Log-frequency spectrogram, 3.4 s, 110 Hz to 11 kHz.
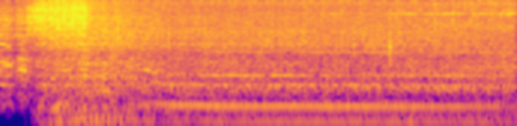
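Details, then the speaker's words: Audi C5 RS6 V8 cold start after sitting a month, on new aftermarket (Chinese) cam chain tensioners fitted with cam belt; engine catches and settles to smooth, even idle with no rattle; healthy cold start. "Well, as you can hear from that, not a single rattle. So I'm super happy there."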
